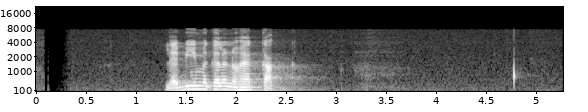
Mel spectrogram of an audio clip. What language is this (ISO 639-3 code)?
sin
